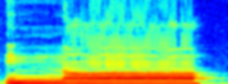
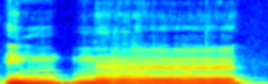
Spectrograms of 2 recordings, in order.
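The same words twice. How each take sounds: First: The vowel is heavy, with lips opened wide. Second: The vowel is thin, with lips barely open. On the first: "that's mufakhama, that's incorrect" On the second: "I'm not opening my lips enough"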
